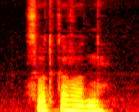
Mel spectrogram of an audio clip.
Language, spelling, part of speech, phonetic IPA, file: Polish, słodkowodny, adjective, [ˌswɔtkɔˈvɔdnɨ], LL-Q809 (pol)-słodkowodny.wav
